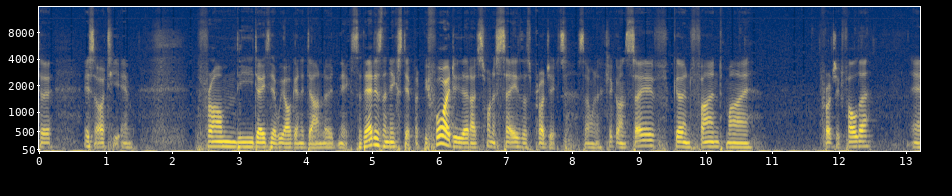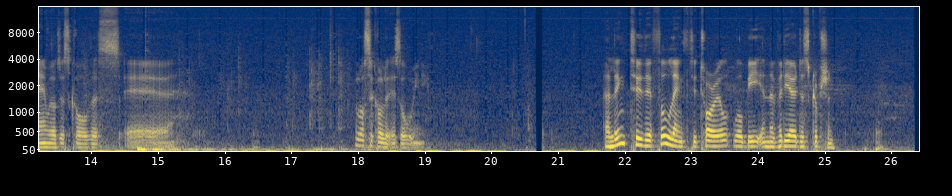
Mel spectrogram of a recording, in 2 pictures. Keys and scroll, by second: 15.3-18.2 typing.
